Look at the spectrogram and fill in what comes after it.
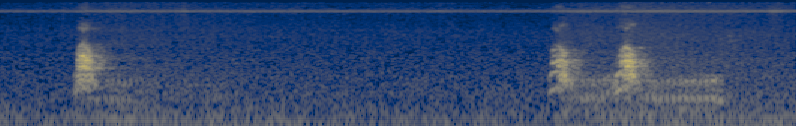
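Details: Dog guarding cows gives a single sharp bark, then after a pause two more in quick succession, short clipped barks over a steady high hiss.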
